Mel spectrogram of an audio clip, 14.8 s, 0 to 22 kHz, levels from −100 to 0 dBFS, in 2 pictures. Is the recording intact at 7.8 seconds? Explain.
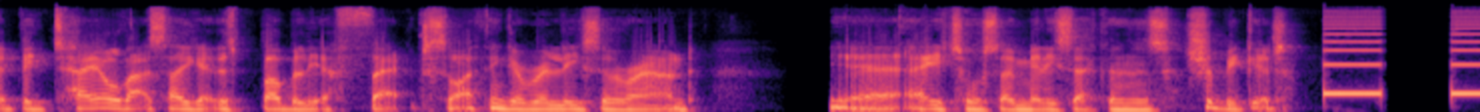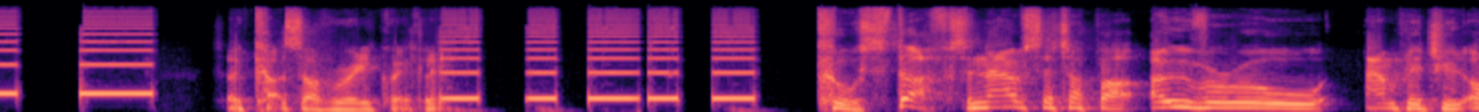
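No. From 7.79 to 7.81 s, a lost packet rebuilt from error correction fills 20 ms with a coarse low-bitrate copy. The waveform has no gap, but the spectrogram shows a brief, noisier, smeared strip.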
